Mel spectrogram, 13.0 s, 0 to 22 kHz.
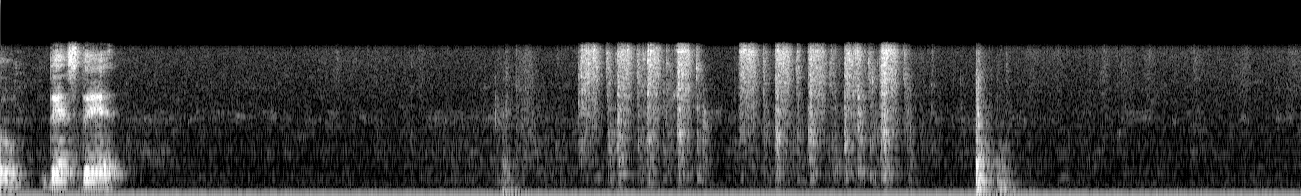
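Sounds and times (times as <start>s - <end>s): spray bottle hissing sprays: 5.8s - 9.2s
thump: 9.7s - 10.2s.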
